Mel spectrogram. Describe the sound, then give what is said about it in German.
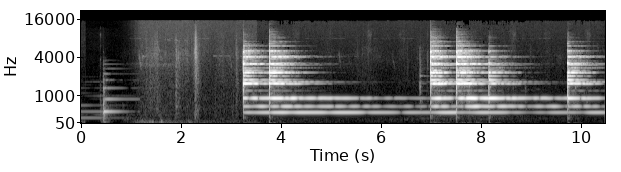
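A small church bell hanging outside a small church at the open-air museum in Diesdorf, rung by pulling a long rope, its bright metallic strikes landing in uneven pairs and singles, each leaving a long humming resonance that hangs between strokes, fairly loud, after a few quiet thumps. “So klingt die Glocke, die außen an der kleinen Kirche im Freilandmuseum Diesdorf hängt. Dafür zieht Jochen Hofmann an einem langen Seil.”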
